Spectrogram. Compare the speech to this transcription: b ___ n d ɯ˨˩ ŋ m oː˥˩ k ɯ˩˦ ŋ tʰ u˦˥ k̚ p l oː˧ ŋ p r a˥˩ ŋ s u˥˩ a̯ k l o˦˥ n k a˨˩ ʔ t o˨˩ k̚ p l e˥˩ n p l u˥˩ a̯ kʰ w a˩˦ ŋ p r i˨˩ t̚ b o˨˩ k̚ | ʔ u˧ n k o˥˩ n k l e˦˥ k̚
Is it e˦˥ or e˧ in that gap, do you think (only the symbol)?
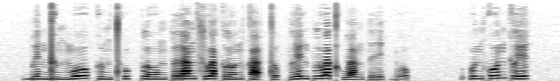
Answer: e˧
